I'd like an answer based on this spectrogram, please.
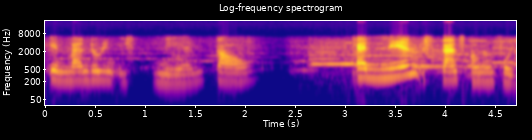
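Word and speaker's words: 年糕: And also the tikoy, you have to offer that one also during New Year because tikoy, the pronunciation in Mandarin is nian, gao.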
